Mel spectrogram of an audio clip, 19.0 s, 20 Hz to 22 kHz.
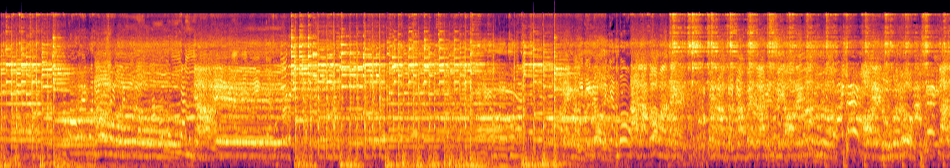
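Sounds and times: large drums beating: 0.0s - 4.1s, 5.7s - 13.6s
wavering melody line: 0.0s - 4.8s, 5.8s - 14.5s
crowd voices: 0.0s - 19.0s.

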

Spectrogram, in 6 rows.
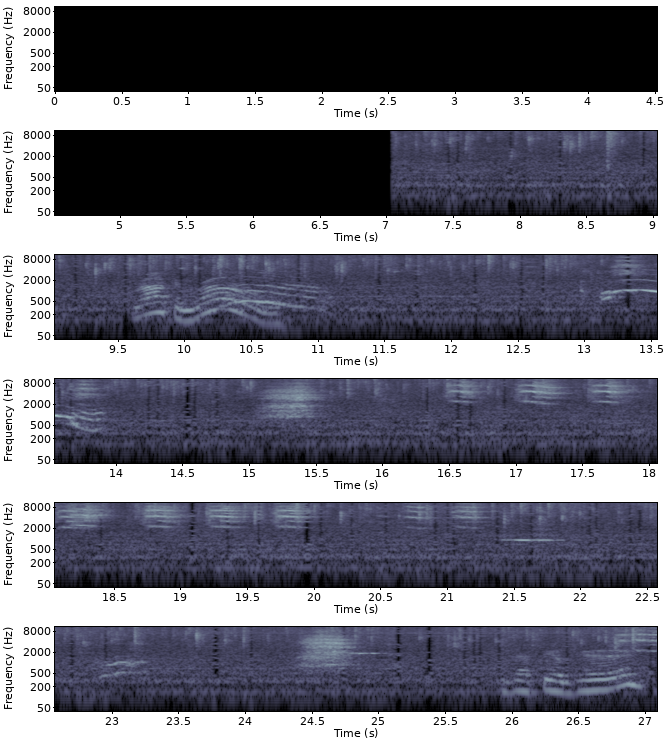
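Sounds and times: shower water spraying: 7.1s - 27.0s
macaw squawking: 13.1s - 14.0s, 15.1s - 15.6s, 16.5s - 20.0s, 20.7s - 21.9s, 24.4s - 25.1s
quick high bird calls: 15.1s - 15.6s.

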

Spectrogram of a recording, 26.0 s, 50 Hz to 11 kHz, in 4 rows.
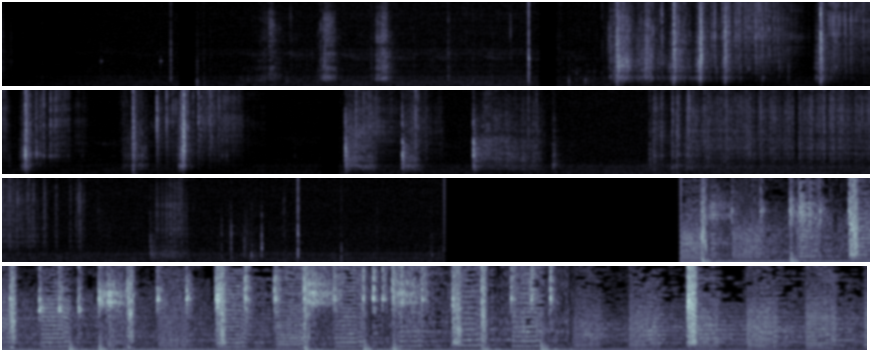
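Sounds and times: candies clicking onto desk: 4.4s - 8.4s.

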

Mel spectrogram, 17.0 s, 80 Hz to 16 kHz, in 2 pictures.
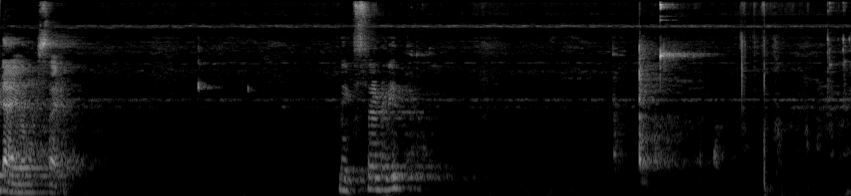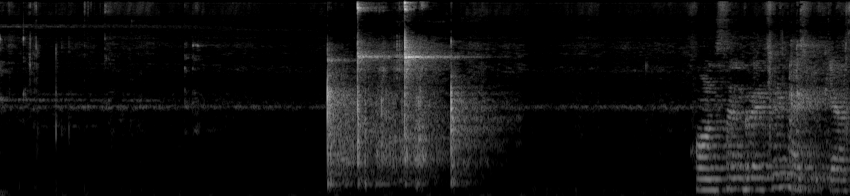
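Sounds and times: glass test tubes clinking: 6.2s - 7.4s, 8.1s - 9.7s, 11.8s - 13.6s.

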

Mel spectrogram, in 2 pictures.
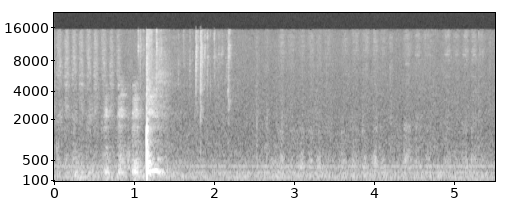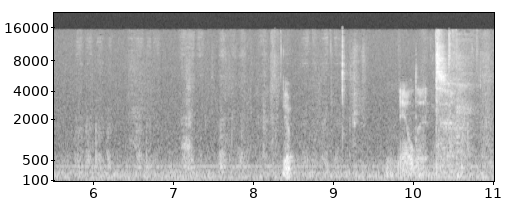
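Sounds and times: pens scratching on paper: 0.0s - 0.8s
faint room hum: 0.0s - 11.0s.

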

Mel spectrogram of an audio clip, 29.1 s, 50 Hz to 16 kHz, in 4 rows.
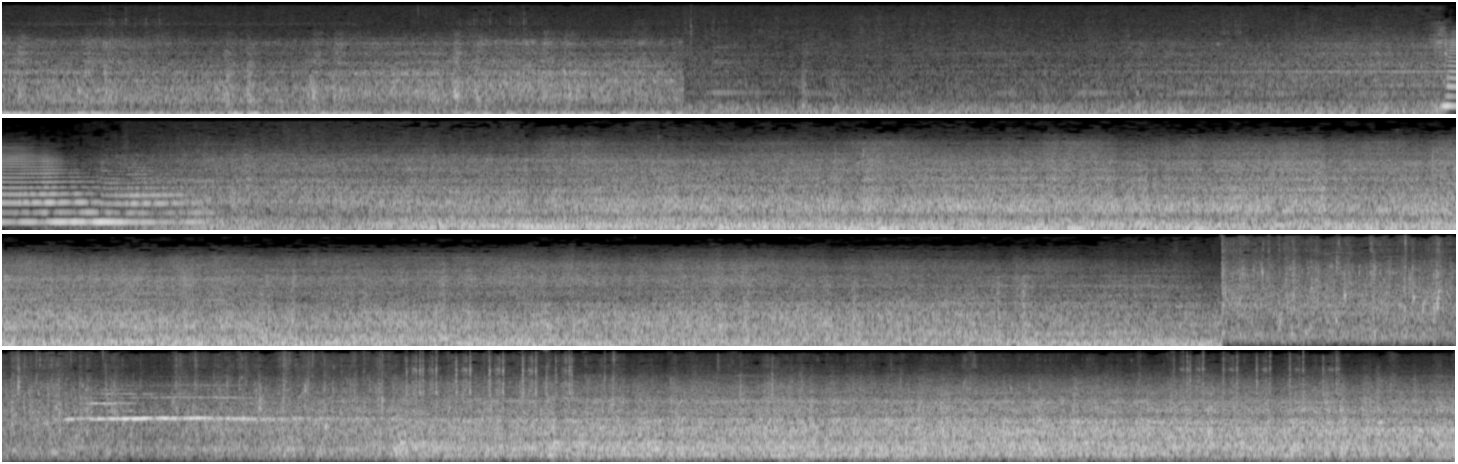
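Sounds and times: train wheels rushing on rail: 0.0s - 20.8s, 21.4s - 29.0s
train horn blast: 7.1s - 8.6s.

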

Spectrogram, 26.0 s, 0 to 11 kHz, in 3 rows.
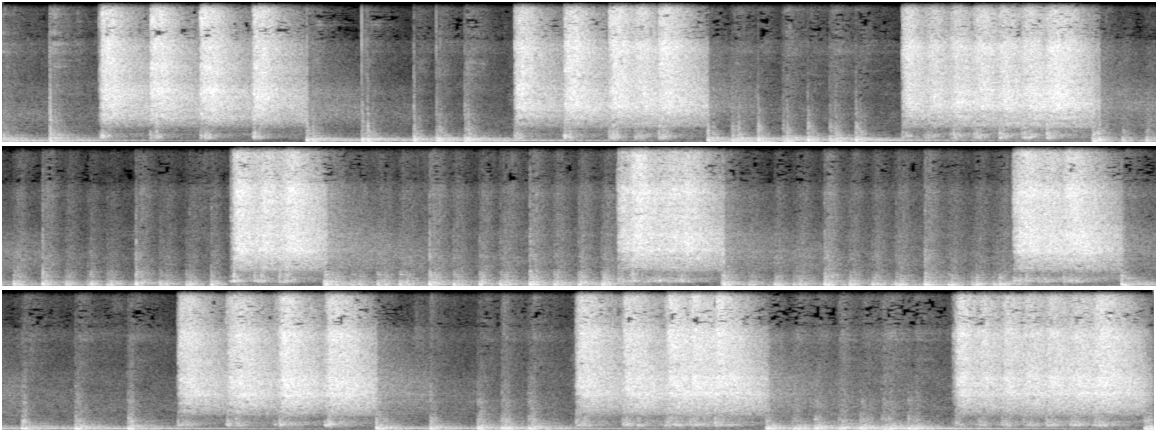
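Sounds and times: large drums beaten fast: 0.0s - 25.9s
bright cymbal crash: 3.8s - 5.3s, 6.8s - 8.5s, 16.2s - 17.3s, 18.6s - 20.4s, 21.6s - 23.2s, 24.4s - 25.9s.

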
